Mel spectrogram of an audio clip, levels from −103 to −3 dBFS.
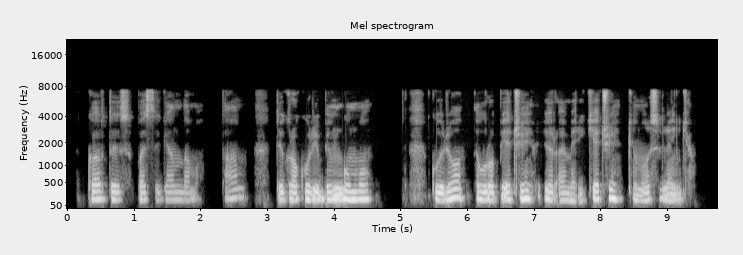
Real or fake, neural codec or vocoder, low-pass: real; none; 7.2 kHz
